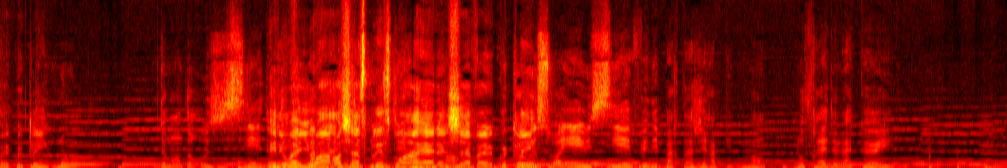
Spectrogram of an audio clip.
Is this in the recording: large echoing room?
yes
